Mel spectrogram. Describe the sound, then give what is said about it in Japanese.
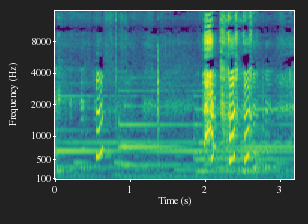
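A university bell chime rings out in the background with sustained, lingering tones, while people laugh over it in a few short bursts. “今大学に行ってチャイムの音が入ってます すいませんまああってもいいかもしれん”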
